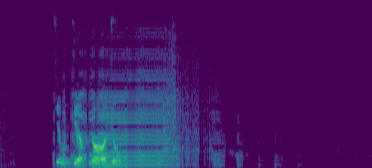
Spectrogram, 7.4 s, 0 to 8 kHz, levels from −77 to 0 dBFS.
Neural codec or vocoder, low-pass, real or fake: none; 7.2 kHz; real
